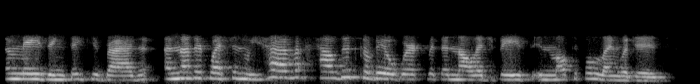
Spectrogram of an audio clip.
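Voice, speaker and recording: A woman's voice: fairly high pitch, normal speed, a little hiss or hum. A woman hosting a product webinar, presenting and reading audience questions in a friendly way with many fillers. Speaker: webinar host. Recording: tinny phone-like line.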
